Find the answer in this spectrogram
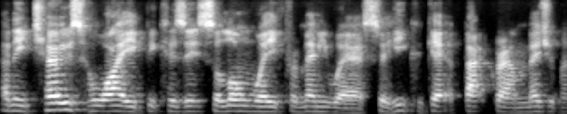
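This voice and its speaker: A man talks with an English accent. His pitch variation is ordinary. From England. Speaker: climate science speaker. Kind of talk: webinar presentation.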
